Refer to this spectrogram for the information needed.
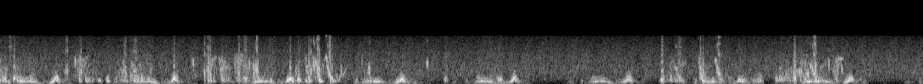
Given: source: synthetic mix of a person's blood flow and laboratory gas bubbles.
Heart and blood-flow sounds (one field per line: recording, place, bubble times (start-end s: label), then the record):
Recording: Doppler ultrasound of blood flow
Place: precordium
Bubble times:
0.00-0.25 s: bubbles
0.28-0.37 s: bubbles
0.64-0.70 s: bubbles
0.73-1.54 s: bubbles
1.90-1.97 s: bubbles
2.00-2.76 s: bubbles
2.93-3.49 s: bubbles
3.61-3.73 s: bubbles
4.25-4.31 s: bubbles
4.43-4.50 s: bubbles
4.82-5.05 s: bubbles
6.58-6.93 s: bubbles
6.96-7.34 s: bubbles
7.52-7.65 s: bubbles
7.72-8.46 s: bubbles
From the record:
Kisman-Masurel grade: 333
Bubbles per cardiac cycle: rolling drumbeat, 9 or more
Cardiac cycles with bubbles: 50 to 99%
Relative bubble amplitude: loud (0.450 to 0.775)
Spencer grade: 3 (all of the cardiac periods contain showers or single bubble signals, but not dominating or overriding the cardiac motion signals)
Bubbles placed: only in the low amplitude regions of the cardiac cycle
